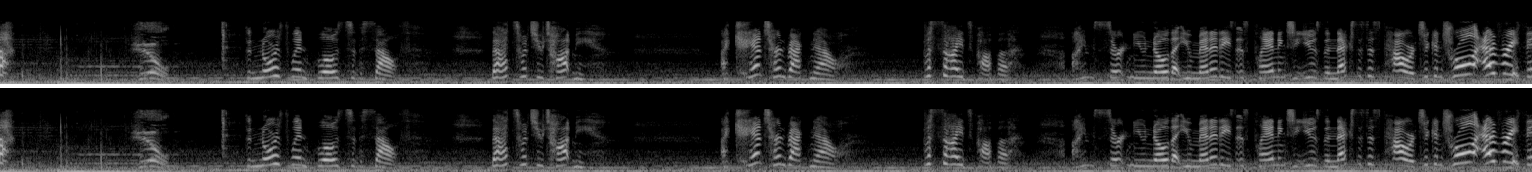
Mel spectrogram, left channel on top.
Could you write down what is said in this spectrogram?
Hild! The north wind blows to the south. That's what you taught me. I can't turn back now. Besides, Papa, I'm certain you know that Eumenides is planning to use the Nexus's power to control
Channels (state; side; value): identical; both; correlation 1.00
